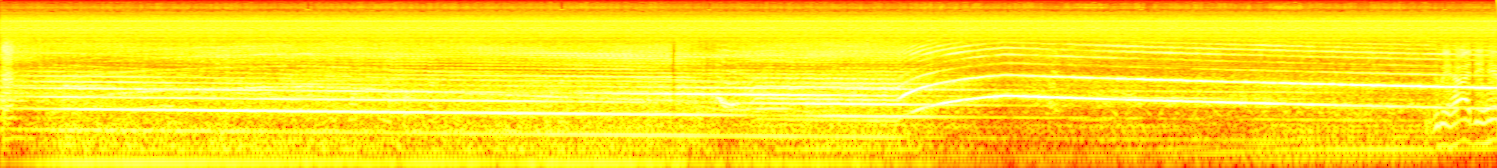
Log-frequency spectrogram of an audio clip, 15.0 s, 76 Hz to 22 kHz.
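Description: Rowley fire department apparatus rolls through the town's 350th anniversary parade, several loud wailing sirens overlapping, with a fresh siren sweeping up sharply partway through and holding steady over a faint background murmur.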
